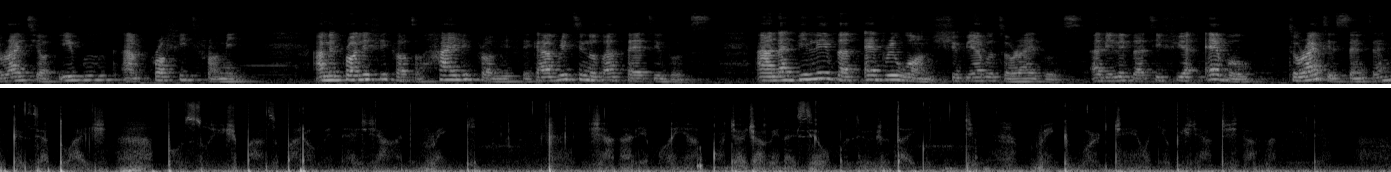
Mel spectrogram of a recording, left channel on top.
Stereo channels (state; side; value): different; both; correlation 0.00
